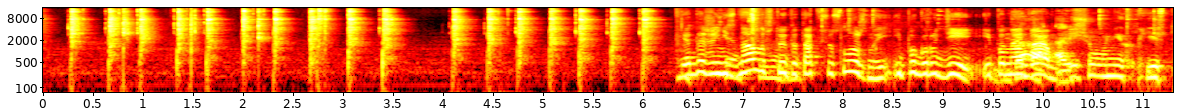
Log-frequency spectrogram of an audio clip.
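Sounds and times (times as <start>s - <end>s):
wooden spoons played as percussion: 0.0s - 8.5s
speech: 6.3s - 11.2s.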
